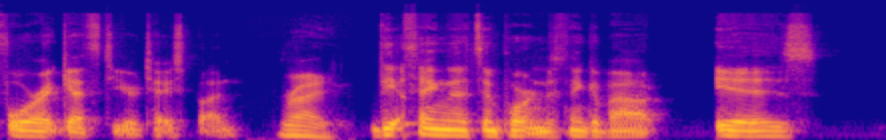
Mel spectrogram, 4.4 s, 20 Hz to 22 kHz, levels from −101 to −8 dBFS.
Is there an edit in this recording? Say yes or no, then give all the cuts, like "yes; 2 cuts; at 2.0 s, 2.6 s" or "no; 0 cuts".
yes; 1 cut; at 2.0 s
